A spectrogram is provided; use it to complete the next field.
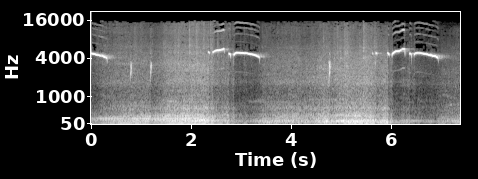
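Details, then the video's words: Decoy song of a blue-winged minla kept by a Hmong owner in Vietnam: high whistled phrases with an upward slur and long falling tail, three in a row, plus a few brief chirps and constant low background hum. "Khướu lùn cánh xanh hót mồi"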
